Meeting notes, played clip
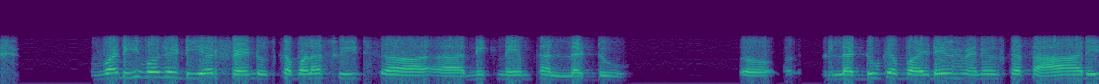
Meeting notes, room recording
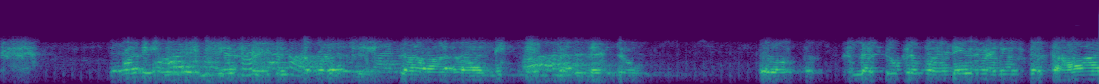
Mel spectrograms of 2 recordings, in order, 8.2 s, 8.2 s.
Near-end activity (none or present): present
